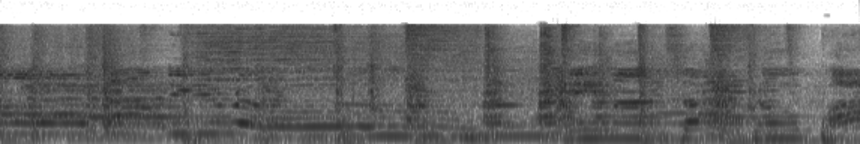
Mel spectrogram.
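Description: Live ska band playing, with electric guitar and drum kit keeping a steady beat.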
